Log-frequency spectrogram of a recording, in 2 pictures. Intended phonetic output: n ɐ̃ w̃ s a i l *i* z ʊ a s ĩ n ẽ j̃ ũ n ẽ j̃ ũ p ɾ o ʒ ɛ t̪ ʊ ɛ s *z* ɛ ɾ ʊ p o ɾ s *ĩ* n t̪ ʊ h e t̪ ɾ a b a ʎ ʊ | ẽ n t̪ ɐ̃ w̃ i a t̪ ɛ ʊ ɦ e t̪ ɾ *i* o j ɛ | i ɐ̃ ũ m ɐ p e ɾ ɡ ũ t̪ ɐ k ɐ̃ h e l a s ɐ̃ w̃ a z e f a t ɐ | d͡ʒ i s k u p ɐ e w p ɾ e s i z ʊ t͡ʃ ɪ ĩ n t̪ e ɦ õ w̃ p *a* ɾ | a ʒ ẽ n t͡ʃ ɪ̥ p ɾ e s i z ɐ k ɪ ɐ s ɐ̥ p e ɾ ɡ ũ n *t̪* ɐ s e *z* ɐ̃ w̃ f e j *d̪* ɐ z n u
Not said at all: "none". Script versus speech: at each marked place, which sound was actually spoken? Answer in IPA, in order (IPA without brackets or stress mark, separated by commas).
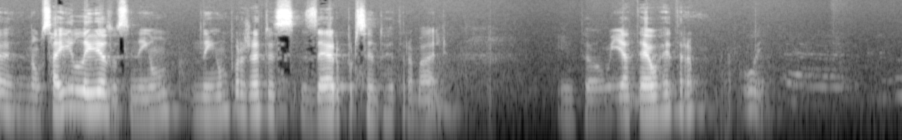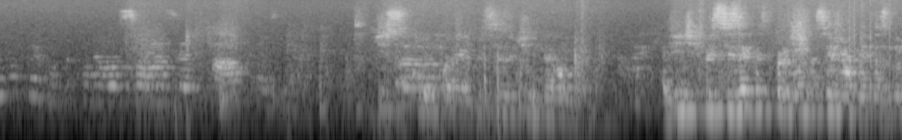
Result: e, z, ẽ, a, e, t̪, ʒ, t̪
